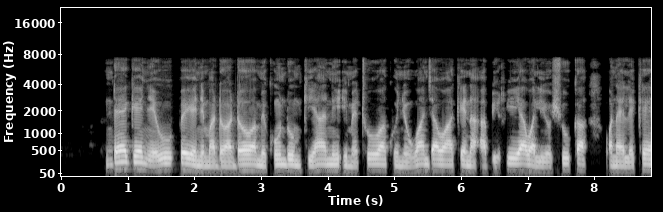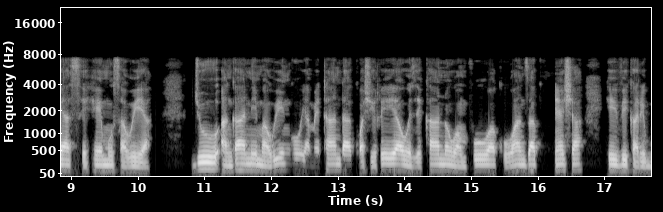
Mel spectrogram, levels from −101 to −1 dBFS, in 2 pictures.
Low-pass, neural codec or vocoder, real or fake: 7.2 kHz; none; real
